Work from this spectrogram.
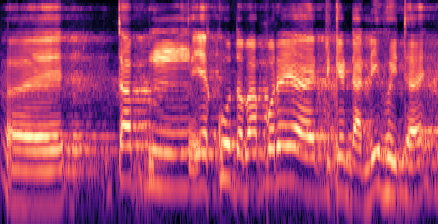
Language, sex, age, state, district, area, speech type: Odia, male, 60+, Odisha, Kendrapara, urban, spontaneous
